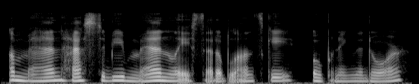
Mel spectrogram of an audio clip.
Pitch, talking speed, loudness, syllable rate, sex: 165 Hz, 160 wpm, -21 LUFS, 4.2 syllables/s, female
